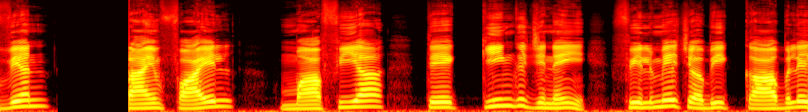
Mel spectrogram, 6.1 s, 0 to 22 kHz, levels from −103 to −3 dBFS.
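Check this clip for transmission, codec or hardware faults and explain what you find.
One fault is audible: a clipped start after a pause. At 0.87 s, after about half a second of silence, the output device seems to have gone idle. It needed roughly 0.1 s to wake. That first 99 ms was lost, so speech bursts in abruptly, missing its opening sounds.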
